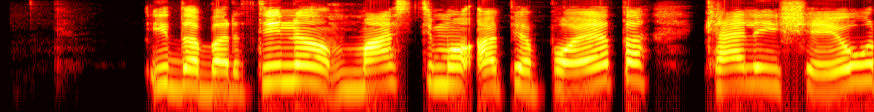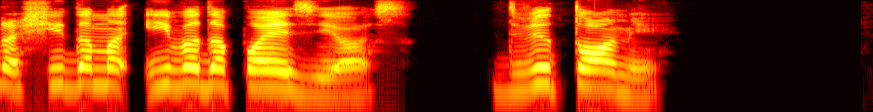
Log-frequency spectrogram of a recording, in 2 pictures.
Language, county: Lithuanian, Vilnius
